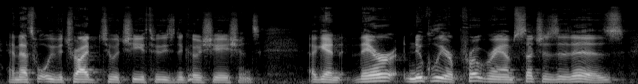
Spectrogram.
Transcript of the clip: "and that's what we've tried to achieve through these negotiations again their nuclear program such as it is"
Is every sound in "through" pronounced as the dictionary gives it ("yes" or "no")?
yes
